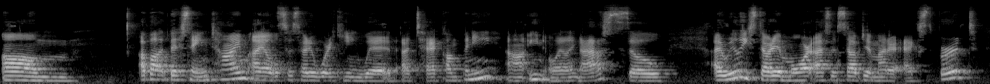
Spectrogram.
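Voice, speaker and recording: Woman, low voice, earnest. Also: a little slow, a bit bright. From Venezuela. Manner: fluent, earnest, many ums. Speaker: guest, data science manager. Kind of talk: interview answers.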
